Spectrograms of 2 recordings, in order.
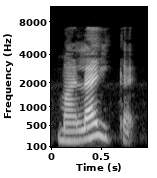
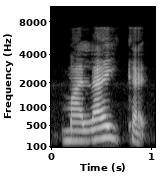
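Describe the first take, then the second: First: The word ends with a clear t sound. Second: The same.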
